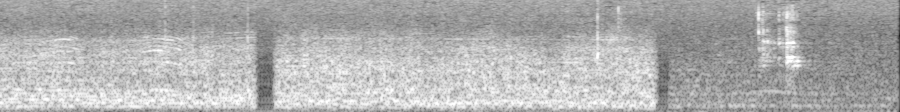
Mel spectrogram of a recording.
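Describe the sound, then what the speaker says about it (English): A jet airliner climbing out overhead after takeoff from O'Hare Airport, above an outdoor high school baseball game, a steady broad roar that fills most of the clip with brief dropouts and faint background sounds. "We're under the takeoff area for O'Hare Airport here."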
